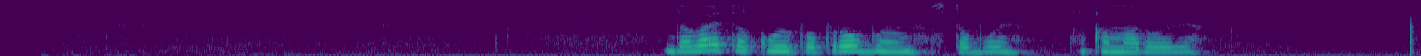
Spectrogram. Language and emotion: Russian, neutral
